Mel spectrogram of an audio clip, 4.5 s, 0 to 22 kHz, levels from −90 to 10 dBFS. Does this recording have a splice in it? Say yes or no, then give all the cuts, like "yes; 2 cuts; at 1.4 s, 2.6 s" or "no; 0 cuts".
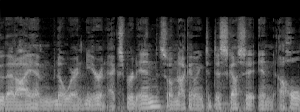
no; 0 cuts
